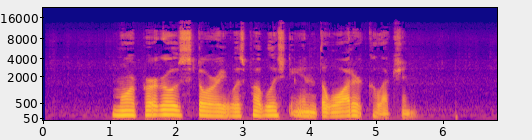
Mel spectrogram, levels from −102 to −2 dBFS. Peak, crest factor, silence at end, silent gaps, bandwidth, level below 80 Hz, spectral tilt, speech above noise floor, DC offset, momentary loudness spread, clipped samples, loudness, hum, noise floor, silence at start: -2 dBFS; 16 dB; 1.25 s; none; 14.5 kHz; -50 dBFS; -5.5 dB/octave; 38 dB; under 0.1%; 9 LU; under 0.1%; -19 LUFS; none; -57 dBFS; 1.05 s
